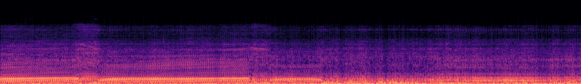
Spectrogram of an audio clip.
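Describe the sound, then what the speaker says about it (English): An old carbureted motorcycle engine drones steadily while being ridden, a loud, continuous mid-pitched hum with a gear change near the start and slight pitch shifts, close and alone without speech. "this bike is pretty good for what it is. Like, yeah, it's slow and old and carbureted"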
